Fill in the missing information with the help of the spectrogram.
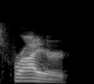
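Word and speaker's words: Fraire: Eddie Ferreira, not Ferreira, it's F-R-A-I-R-E versus Josh Walker. So Eddie is not one of the Pitbull brothers, sadly. He is Frayer, or it's a Fryer. Fryer? Do you know how to say his name? – I think it's Fryer. – Fryer, and then he should spell it differently. Oh, these people. – I mean, it's Fryer with an E.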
